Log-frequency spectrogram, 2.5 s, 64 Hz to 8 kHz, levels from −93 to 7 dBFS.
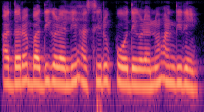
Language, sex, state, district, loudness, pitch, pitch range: Kannada, female, Karnataka, Bidar, -15 LUFS, 225 Hz, 215-235 Hz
